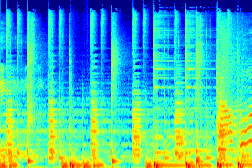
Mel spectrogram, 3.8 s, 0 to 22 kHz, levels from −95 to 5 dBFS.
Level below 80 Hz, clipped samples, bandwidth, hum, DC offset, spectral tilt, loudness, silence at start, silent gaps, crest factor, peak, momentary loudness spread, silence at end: -18 dBFS; under 0.1%; 17.5 kHz; none; under 0.1%; -6.5 dB/octave; -17 LUFS; 0 s; none; 14 dB; 0 dBFS; 9 LU; 0 s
